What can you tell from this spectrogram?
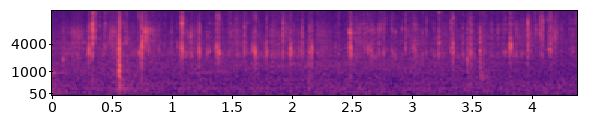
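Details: Several squirrels feed on nuts, making one sharp crack followed by a steady patter of small, dry gnawing clicks at a fast, uneven rate against a soft low hum.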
